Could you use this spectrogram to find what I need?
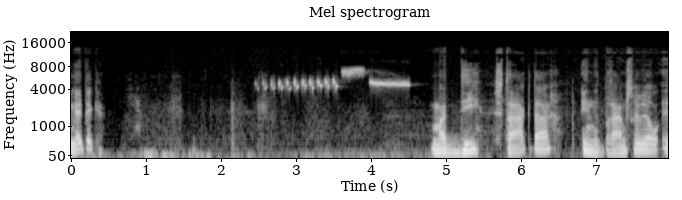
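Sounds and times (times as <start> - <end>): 
speech: 0.0 - 0.5, 4.8 - 7.9
stonechat singing: 2.3 - 4.8.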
